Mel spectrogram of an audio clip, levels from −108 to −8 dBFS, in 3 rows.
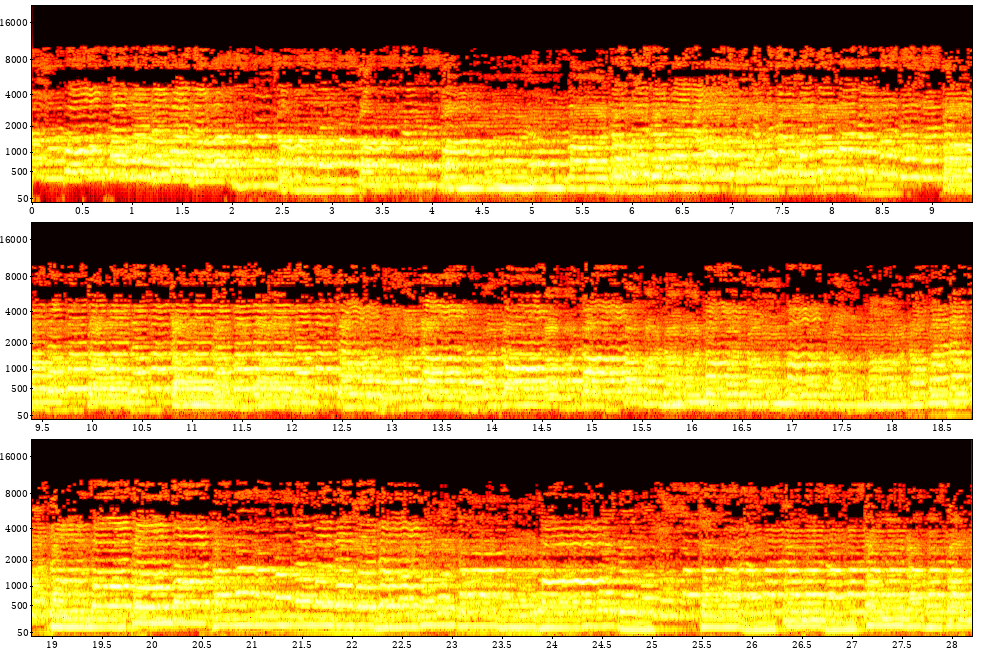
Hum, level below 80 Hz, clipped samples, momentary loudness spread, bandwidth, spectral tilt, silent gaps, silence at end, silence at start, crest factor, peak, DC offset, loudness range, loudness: none; -46 dBFS; under 0.1%; 5 LU; 10.5 kHz; -6 dB/octave; none; 0 s; 0 s; 14 dB; 0 dBFS; under 0.1%; 2 LU; -15 LUFS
